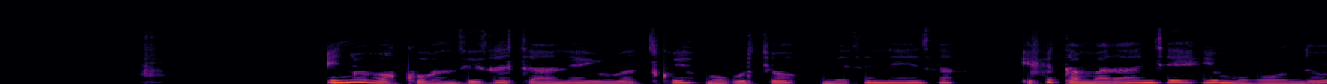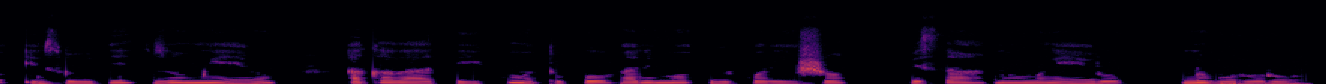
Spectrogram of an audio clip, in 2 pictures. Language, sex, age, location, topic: Kinyarwanda, female, 18-24, Huye, agriculture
